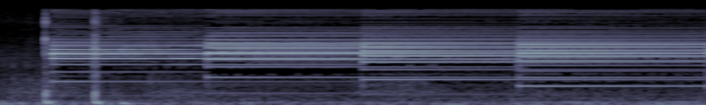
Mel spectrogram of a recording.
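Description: Battery-powered electronic wall-clock chime module playing a slow tune of bell-like notes through its small speaker after its button is pressed. Four notes come about a second apart, each struck and then fading, with a click at the start.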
